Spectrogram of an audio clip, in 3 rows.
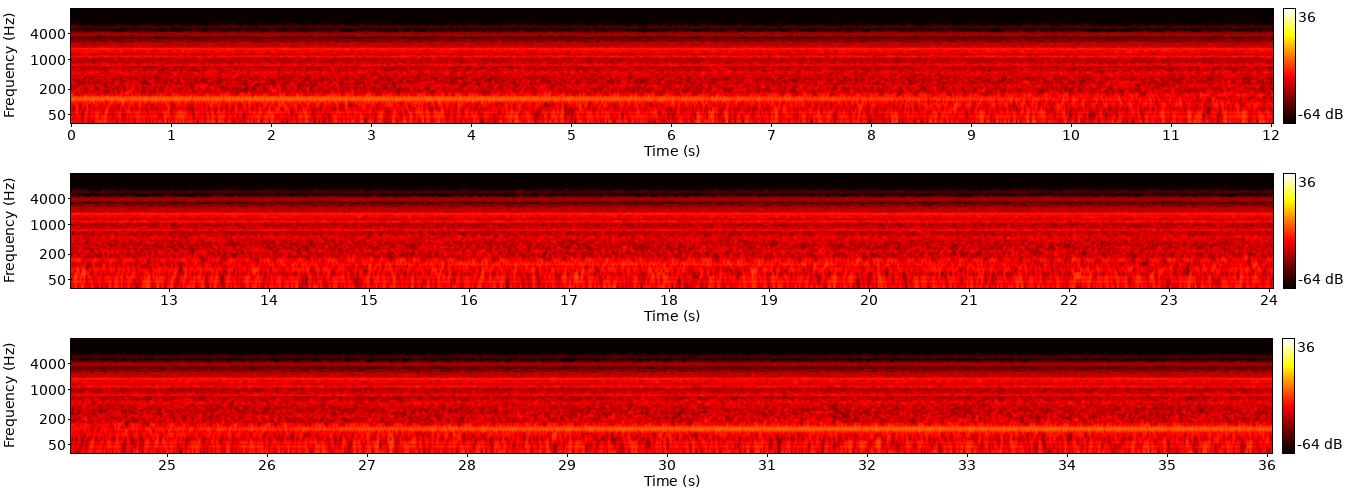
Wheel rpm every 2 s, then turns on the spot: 0, 0, 0, 0, 0, 0, 0, 0, 0, 0, 0, 0, 0, 0, 0, 0, 0, 0.
none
